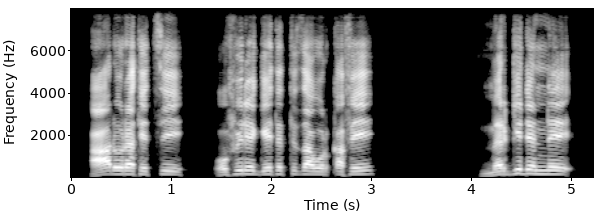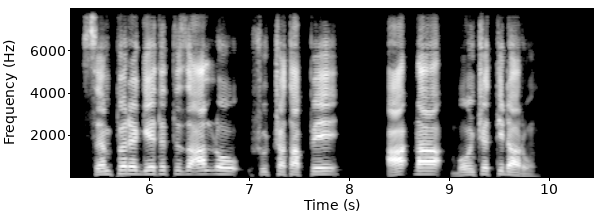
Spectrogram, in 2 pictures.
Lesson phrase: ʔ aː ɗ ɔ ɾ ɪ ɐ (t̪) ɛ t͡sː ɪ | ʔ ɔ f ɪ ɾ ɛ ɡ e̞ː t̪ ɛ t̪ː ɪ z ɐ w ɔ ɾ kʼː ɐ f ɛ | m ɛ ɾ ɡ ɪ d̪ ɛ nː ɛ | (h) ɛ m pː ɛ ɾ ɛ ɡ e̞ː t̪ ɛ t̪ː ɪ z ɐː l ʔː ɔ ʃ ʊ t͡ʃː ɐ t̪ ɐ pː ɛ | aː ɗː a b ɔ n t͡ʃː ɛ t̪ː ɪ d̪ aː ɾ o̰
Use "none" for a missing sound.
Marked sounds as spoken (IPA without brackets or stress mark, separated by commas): t̪, s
